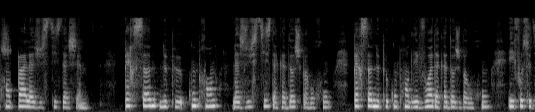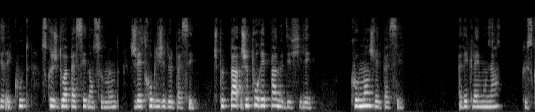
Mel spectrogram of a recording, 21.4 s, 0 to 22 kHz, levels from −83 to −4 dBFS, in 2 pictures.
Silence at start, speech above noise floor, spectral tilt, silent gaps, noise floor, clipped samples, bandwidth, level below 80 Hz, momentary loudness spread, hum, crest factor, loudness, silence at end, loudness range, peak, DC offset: 0 s; 49 dB; -6 dB/octave; none; -73 dBFS; under 0.1%; 11.5 kHz; -70 dBFS; 15 LU; none; 20 dB; -25 LUFS; 0.05 s; 5 LU; -4 dBFS; under 0.1%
